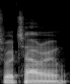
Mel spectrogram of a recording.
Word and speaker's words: Rotaru: I am here interviewing Alex Rotaru. Is that the proper way to pronounce it? You nailed it. I did. Absolutely. The accent is on the A.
